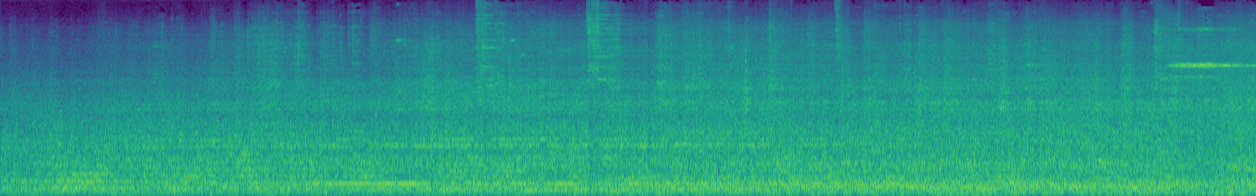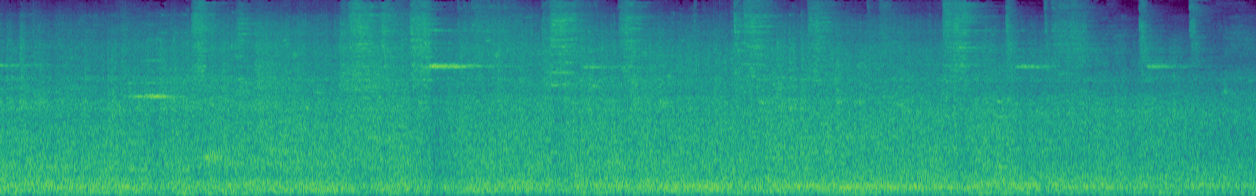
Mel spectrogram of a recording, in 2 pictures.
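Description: Short freight train of tank wagons passing close by: a MaK (Vossloh) diesel locomotive's engine running as it draws past, then steel wheels clicking over rail joints, with several brief high-pitched wheel squeals from the tank wagons.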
